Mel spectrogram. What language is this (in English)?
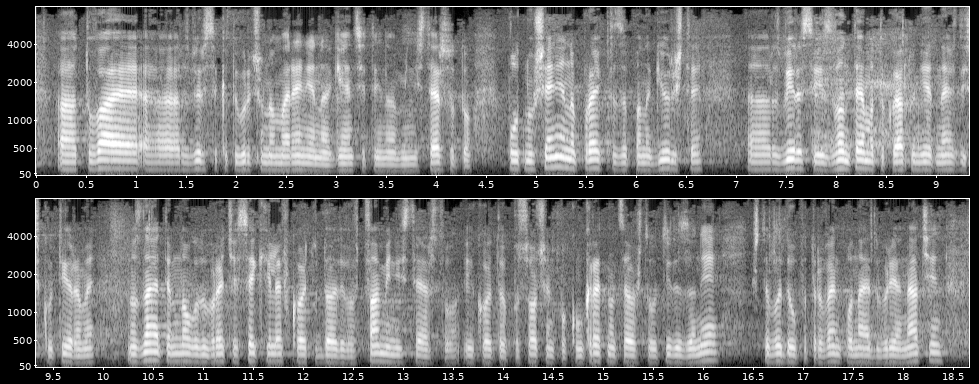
Bulgarian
